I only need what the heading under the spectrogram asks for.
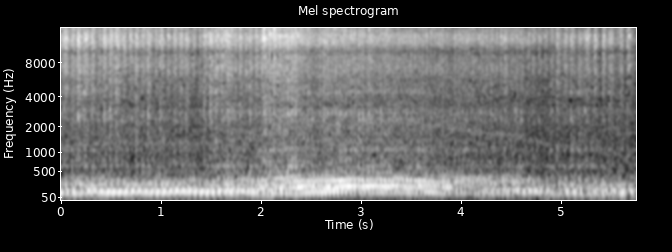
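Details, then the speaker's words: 1982 Honda GL1100 Goldwing Aspencade flat-four, sat 3 years, supposedly rebuilt with new plugs, fresh gas: idles and revs unevenly, stumbling and surging as a couple of carbs hit or miss; owner hopes running will clean them up. "I gave it throttle and it stayed running, but it's still there's a couple carbs that are hit or miss right now."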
